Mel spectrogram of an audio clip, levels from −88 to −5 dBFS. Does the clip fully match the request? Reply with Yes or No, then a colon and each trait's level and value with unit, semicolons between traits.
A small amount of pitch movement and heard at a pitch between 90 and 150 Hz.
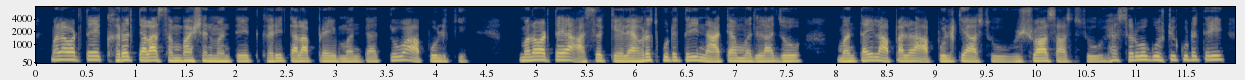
No: average, 4.2 semitones; medium, 140 Hz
